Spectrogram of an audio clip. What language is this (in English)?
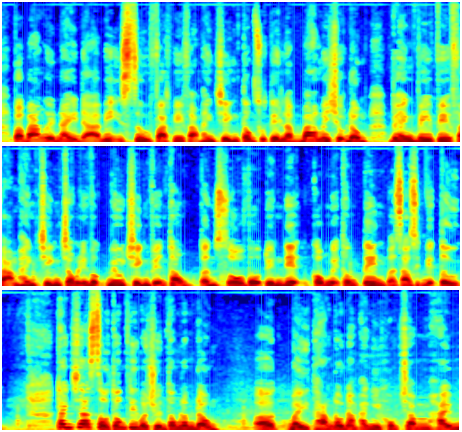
Vietnamese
